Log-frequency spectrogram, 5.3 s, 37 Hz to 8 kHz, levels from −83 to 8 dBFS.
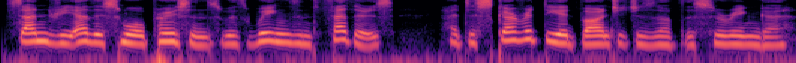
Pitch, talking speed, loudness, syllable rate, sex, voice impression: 205 Hz, 170 wpm, -20 LUFS, 5.6 syllables/s, female, feminine, adult-like, tensed, powerful, slightly bright, clear, fluent, intellectual, friendly, lively, intense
